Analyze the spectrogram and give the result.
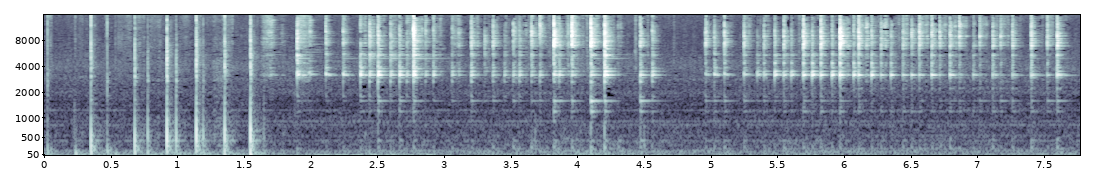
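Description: A metal tea kettle is tapped, giving clinking metallic sounds. A few loud, sharp taps come first, followed by quicker, lighter tapping with a bright ringing tone near 3 kHz. Each tap dies away almost at once.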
